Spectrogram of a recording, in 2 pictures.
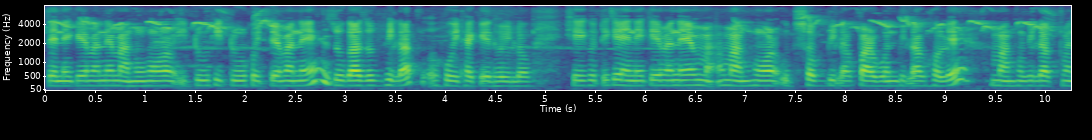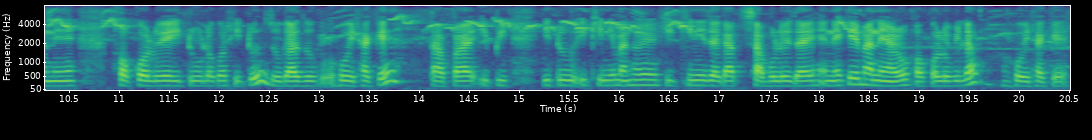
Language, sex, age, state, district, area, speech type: Assamese, female, 45-60, Assam, Charaideo, urban, spontaneous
